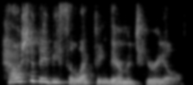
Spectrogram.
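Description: Brief: woman interviewer, lively pitch, encouraging and brief. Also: moderate pace. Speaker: podcast host.

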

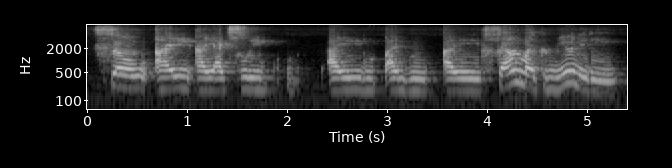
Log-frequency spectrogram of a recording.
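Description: A woman's voice: mid-range voice, slow pace, sharp tone, rough recording. A woman in her thirties from Venezuela, a filmmaker being interviewed, talking casually with many restarts and fillers. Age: 30s. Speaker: guest filmmaker.

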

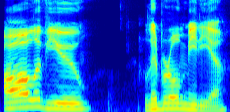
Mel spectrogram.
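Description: A man's voice: fairly high pitch, lively intonation, takes it slowly, darkish tone, clear, resonant tone. Argumentative, joking man in casual debate. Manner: argumentative, joking, repeats points for emphasis. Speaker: podcast co-host. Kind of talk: casual political banter.

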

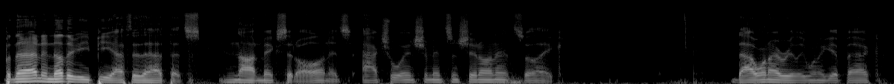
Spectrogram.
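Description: An easygoing young man talks on a podcast mic in a low, mellow voice. He mumbles a little and swears casually, and his talk stays relaxed. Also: normal speed, smooth, dry recording. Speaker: podcast co-host. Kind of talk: casual chat.

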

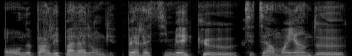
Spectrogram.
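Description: A woman's voice: on the low side, normal speed, mellow, no echo, studio quality. A woman from Côte d'Ivoire co-hosting a podcast, chatting in an easygoing way with frequent hesitations. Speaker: podcast co-host. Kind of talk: conversational podcast chat.

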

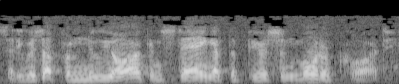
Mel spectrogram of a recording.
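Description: A man's voice: mid-range voice, expressive, a little fast, natural voice. An actor playing a harried, chatty American insurance company man in a 1960s radio drama, agitated and exasperated as he talks. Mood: animated, gossipy. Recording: muffled, hissy old radio broadcast.

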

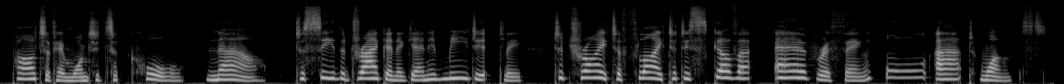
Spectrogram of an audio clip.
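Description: A woman narrating a scripted children's adventure story in a measured, expressive storytelling manner. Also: medium pitch, no echo, studio quality.

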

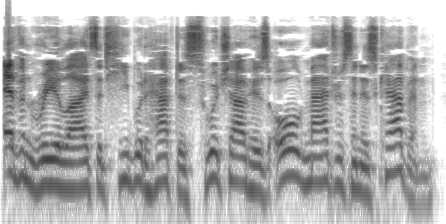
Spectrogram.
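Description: A man's voice: a little high, expressive, normal speed, fairly bright tone. A man narrating a scripted story as its host, in a dramatic, theatrical and emphatic style.

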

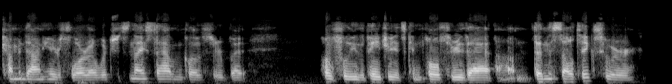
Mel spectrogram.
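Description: A man's voice: mid-range voice, little pitch movement, fast, a bit bright, no echo, rough recording. A man in his twenties, a podcast guest, talking in an easygoing casual way. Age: 20s. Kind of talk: casual chat.

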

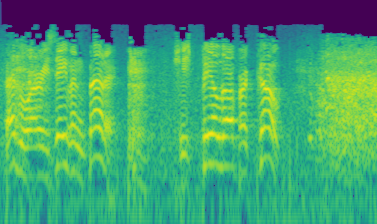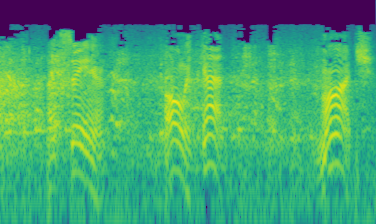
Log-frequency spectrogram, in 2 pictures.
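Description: A man's voice: high-pitched, sing-song, slow, pauses often, full character voice. A man playing a brash, scheming, wisecracking tavern manager in a 1950s radio comedy, slangy with pompous big words. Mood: wry, wisecracking. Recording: noisy, muffled old radio recording.

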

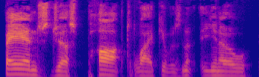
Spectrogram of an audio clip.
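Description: A male podcast host with a mid-pitched voice, recorded dry and close to room-free. He talks casually and conversationally, offering opinions in a sports discussion. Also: unhurried, a bit bright, no echo.

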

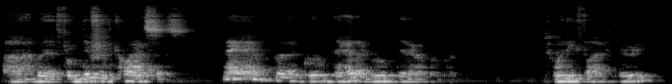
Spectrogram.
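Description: Older man telling stories, halting. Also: medium pitch, mellow, heavy reverb, far from the mic, poor audio. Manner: halting, many restarts, slow and deliberate. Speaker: guest, Holocaust survivor. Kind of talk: recorded interview, storytelling.

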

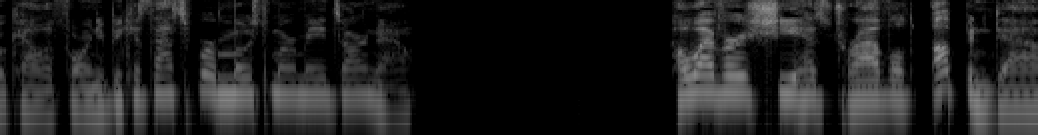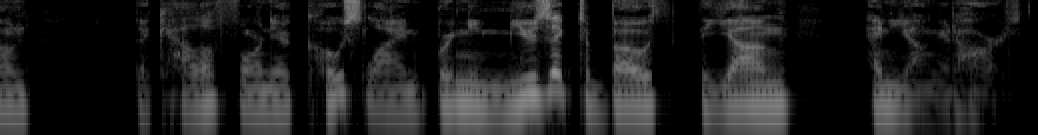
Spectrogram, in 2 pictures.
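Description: A man's voice: mid-range voice, darkish tone, dry recording, clean studio sound. A man hosting a podcast, giving a casual introduction in a playful, emphatic, exclamatory manner. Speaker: podcast host.

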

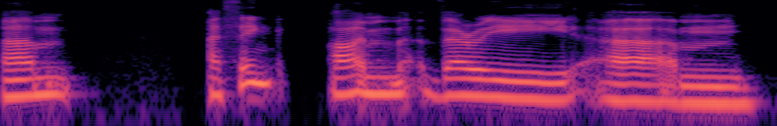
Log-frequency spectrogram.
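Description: Gravelly middle-aged English man, hesitant. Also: a little high, extremely slow, a little mellow, no room sound, lo-fi sound. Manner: hesitant, many ums and restarts. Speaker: interview guest. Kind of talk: casual conversational interview.

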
